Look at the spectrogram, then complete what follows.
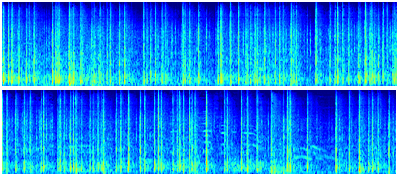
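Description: Fireworks going off at close range: a dense, unbroken barrage of sharp bangs and crackles from bursting aerial shells, many reports a second.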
